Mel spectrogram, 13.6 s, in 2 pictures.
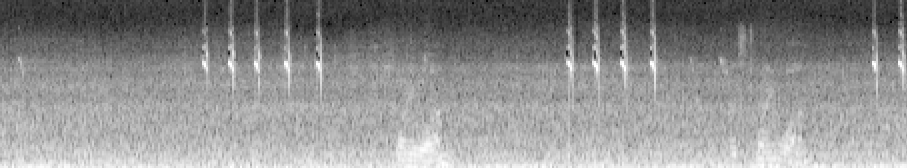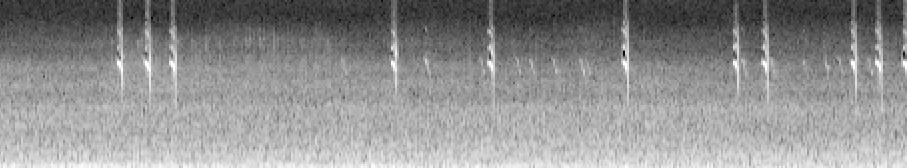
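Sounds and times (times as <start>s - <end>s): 
low rumble and hiss: 0.0s - 13.5s
bird chirping: 1.4s - 3.0s, 4.2s - 5.6s, 6.4s - 6.9s, 7.6s - 13.5s
speech: 3.0s - 3.6s, 5.6s - 6.3s.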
